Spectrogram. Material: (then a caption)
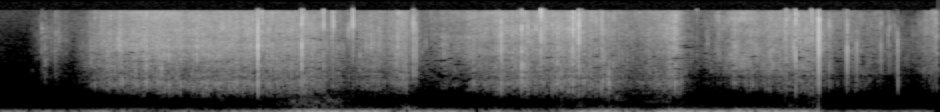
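Slime. A soft, squishy mound of blue slime packed with small white polystyrene foam beads sits on a white ceramic plate. Two hands with medium-length natural nails press and squeeze it with fingertips and palms. This produces a dense, continuous run of bright, crunchy crackles and snaps over a steady low rumble, with the crackling easing near the end.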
